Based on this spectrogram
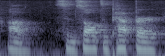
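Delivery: ordinary delivery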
